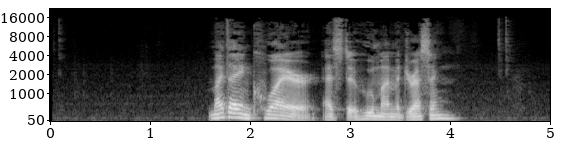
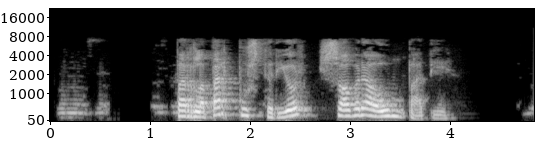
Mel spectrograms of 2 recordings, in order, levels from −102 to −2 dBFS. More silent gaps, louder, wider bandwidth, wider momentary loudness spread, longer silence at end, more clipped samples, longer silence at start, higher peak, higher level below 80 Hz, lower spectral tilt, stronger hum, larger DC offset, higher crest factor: second, none vs 0.69-1.01 s; second, -20 LUFS vs -15 LUFS; first, 15.5 kHz vs 7.6 kHz; second, 8 LU vs 21 LU; about the same, 0.9 s vs 0.85 s; neither; first, 1.6 s vs 0.1 s; second, -4 dBFS vs 0 dBFS; first, -50 dBFS vs -56 dBFS; about the same, -6 dB/octave vs -5.5 dB/octave; neither; neither; about the same, 18 dB vs 18 dB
